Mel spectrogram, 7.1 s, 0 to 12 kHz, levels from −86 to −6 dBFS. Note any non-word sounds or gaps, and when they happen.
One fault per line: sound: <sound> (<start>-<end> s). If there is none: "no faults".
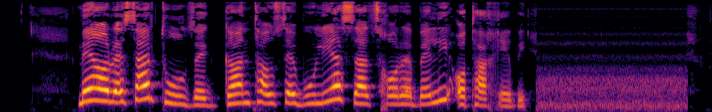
no faults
